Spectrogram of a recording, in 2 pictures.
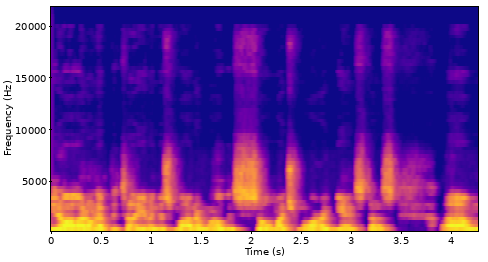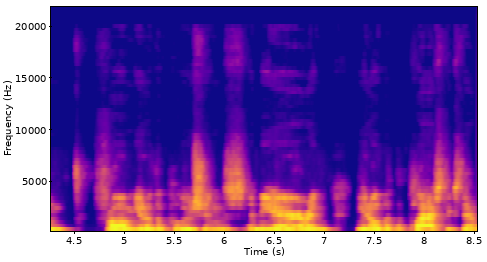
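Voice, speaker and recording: The voice is somewhat breathy and moves at a fairly quick pace. Audible room echo surrounds it. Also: man. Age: 60s. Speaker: chiropractor. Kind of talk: interview.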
